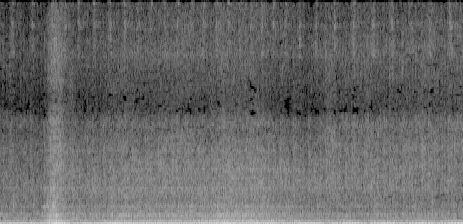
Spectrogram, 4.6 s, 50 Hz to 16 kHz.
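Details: 1991 Isuzu FTR dump truck, 6BD1-T diesel, not yet warmed up: a deep, loud, boomy rumble swelling with each throttle blip. The muffler is blown out and loose, heard before being cut off for straight pipe.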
